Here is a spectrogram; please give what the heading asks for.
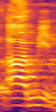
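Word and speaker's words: آمين: Pertama, memanjangkan sebutan alif serta meringankan sebutan mim. A-nya panjang, min. Yang kedua, memendekkan sebutan alif serta meringankan sebutan mim. Amin. Pendek aja, amin.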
